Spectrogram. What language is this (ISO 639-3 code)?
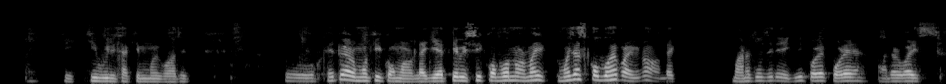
asm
